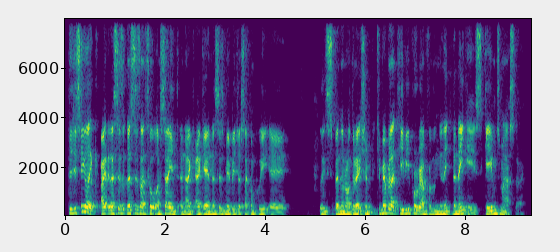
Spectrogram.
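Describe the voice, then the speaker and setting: A man's voice: medium pitch, fast, pushed and bright. A man co-hosting a podcast in casual chat over a video call, rambling through restarts and asides. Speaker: podcast co-host. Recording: echoey room.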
